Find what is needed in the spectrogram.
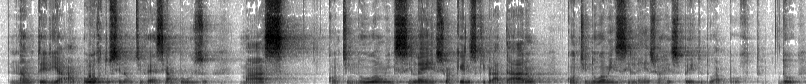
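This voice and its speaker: Amid noticeable background noise and audible room echo, a man talks at a very slow pace. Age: 50s. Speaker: podcast host, religious commentator. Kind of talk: solo commentary monologue.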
